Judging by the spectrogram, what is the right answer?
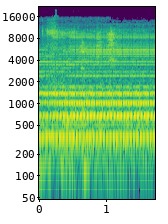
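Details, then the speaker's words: Saberforge lightsaber with Sabercore soundboard, muted, battery running low: steady electronic buzz with fast pulsing flutter and thin high tones; annoying hum appears as battery drops, despite little use since charging; full charge should resolve it. "It's kind of annoying when the battery is on low or starts to get lower, that it starts to make this kind of sounds, because it's really noticeable and it's actually quite annoying."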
